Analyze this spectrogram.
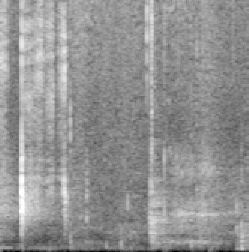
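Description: Writing on a board during a lecture: faint, scattered scratchy strokes and taps at irregular intervals, with no talk over them.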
